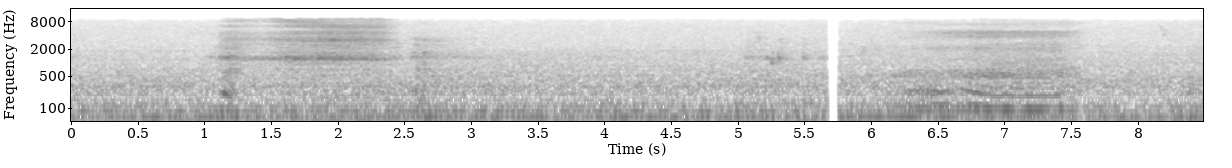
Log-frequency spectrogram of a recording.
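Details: Snoring during sleep recorded with the SnoreLab smartphone app: low, rumbling snores on two breaths over a steady background hum.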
